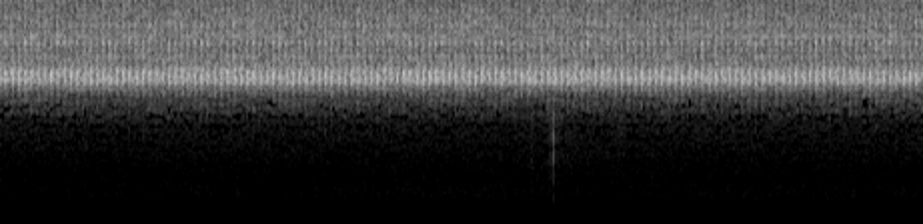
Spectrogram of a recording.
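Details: Grasshoppers in a long sleep and relaxation recording without music: a steady, very high-pitched shimmering buzz pulsing about four times a second, unbroken throughout, with no other sounds.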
